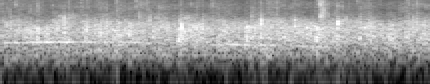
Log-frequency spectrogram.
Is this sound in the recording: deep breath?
no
